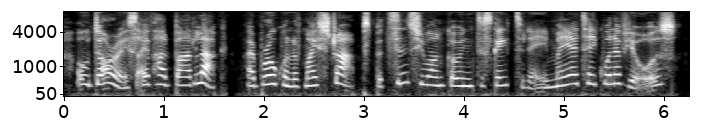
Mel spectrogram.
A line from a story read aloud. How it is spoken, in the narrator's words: the girl exclaimed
